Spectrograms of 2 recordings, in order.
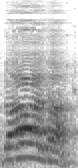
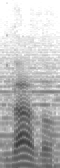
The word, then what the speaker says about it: dado: Hey, susto me has dada. You gave me a scare. Nice try, Templars. I think that was said wrongly in Spanish. Que susto me has dado. Dada is not how it's said.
